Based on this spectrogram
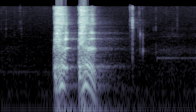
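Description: A dry cough, heard as two quick, harsh throat-clearing bursts, loud and alone, followed by a faint fading ring.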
